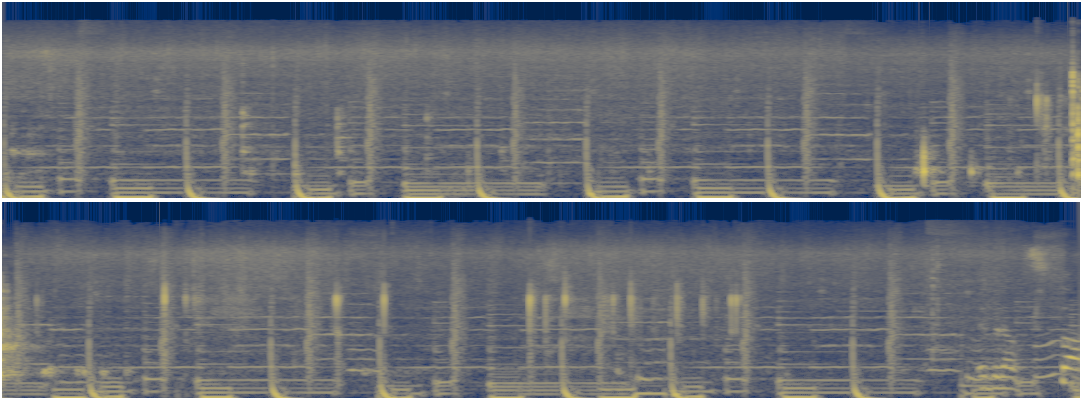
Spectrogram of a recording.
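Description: Background music with a steady beat over vegetables sizzling as they sauté in oil in a steel pan. Sharp taps come now and then, the loudest about halfway through.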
